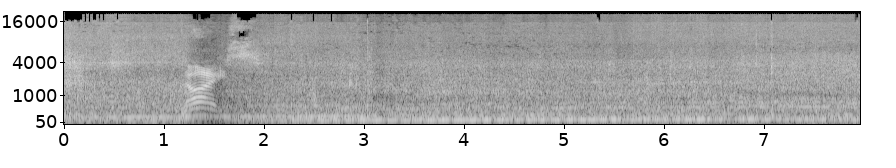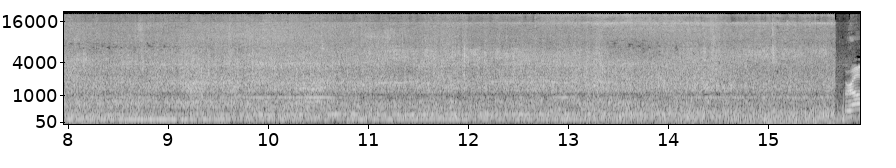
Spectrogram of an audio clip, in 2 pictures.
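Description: A farm truck engine runs in a farming video game, a steady low hum holding an even pitch for the whole stretch. A brief sweeping whoosh comes near the start, and a voice speaks briefly over the engine.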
